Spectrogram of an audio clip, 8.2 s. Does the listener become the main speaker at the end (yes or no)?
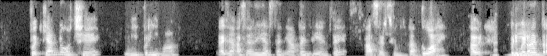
no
